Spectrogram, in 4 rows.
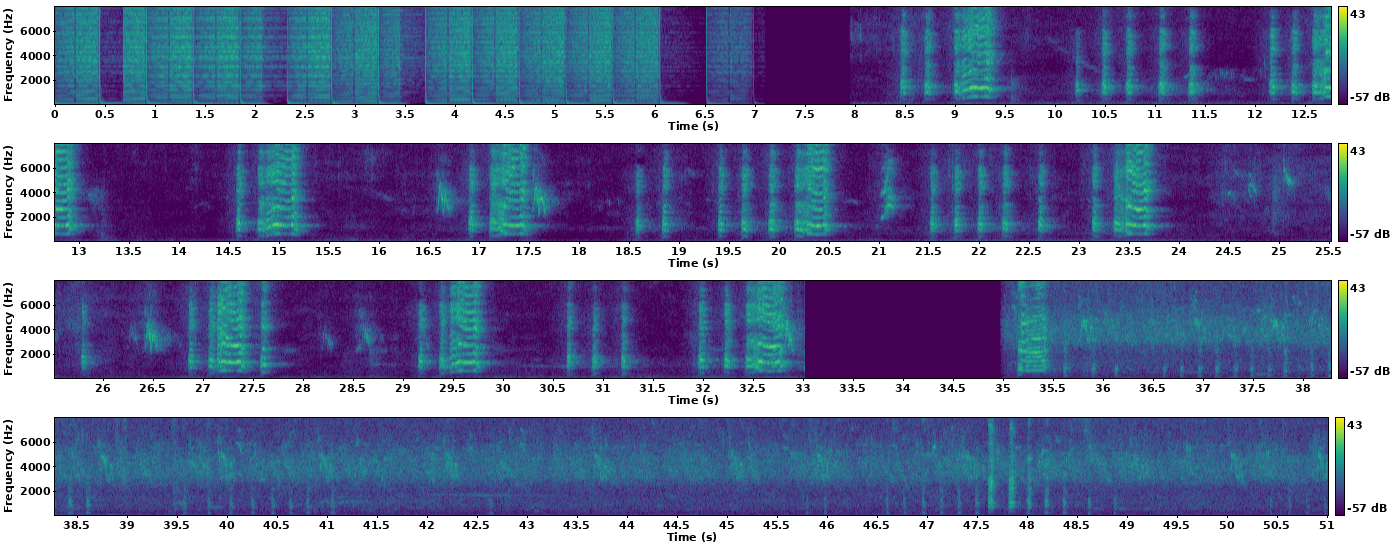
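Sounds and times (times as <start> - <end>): chicken clucking: 8.4 - 13.3, 14.5 - 15.4, 16.6 - 17.8, 18.5 - 24.0, 25.7 - 27.9, 28.6 - 33.0, 35.0 - 44.4, 45.6 - 51.0.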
